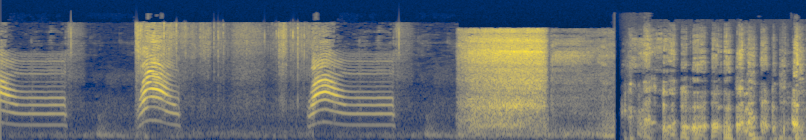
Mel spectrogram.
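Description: Serval giving three meowing calls about a second and a half apart, each sliding down in pitch and then holding steady. Then comes about a second of breathy, hiss-like noise, followed by quick irregular clicks and rustles.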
